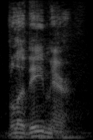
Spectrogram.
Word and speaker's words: Vladimir: It's technically should be pronounced Vladimir. Oh. Because Russian. And same thing for what's the Zelensky's first name in Ukraine? It's not Vladimir, but it's close. But anyway, yeah, in Russian, apparently the second syllable gets the emphasis.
